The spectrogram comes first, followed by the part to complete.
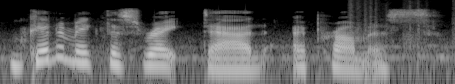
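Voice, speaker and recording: A woman's voice: mid-range voice, lively intonation, normal speed, creaky, slight background noise. A woman voicing an earnest, grieving but determined young boy in a video game, sounding plaintive and sincere. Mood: resolute.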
